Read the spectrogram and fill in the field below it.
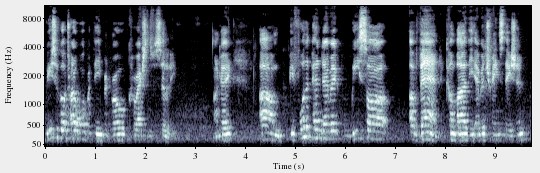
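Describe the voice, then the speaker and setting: A man from Texas who pronounces his R's like W's, giving an informal, animated conference presentation. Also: normal speed. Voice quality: cannot pronounce R, says w for r. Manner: informal, animated storytelling with acted-out quotes. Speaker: workforce agency presenter, Marine veteran. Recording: echoey room with background rumble.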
